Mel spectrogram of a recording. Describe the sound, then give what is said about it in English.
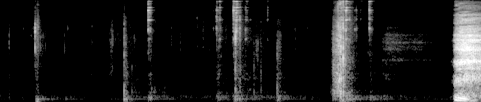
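A zipper is pulled, a short rasping burst near the end, after scattered soft clicks, rustles and a brief scratchy sweep. No one speaks. “That was my zipper.”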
